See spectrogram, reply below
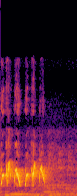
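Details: Yellow-vented bulbul singing as a lure to prompt other bulbuls to reply: a quick burst of about five liquid, bubbling notes that ends abruptly, then near quiet.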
